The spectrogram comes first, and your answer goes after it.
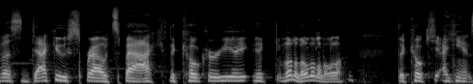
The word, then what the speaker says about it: Kokiri: The Kokiri, I can't say it now. The Kokiri, Kokiri have not replaced them. the Kukara. No, it's the Kokiri. The Coquiri.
